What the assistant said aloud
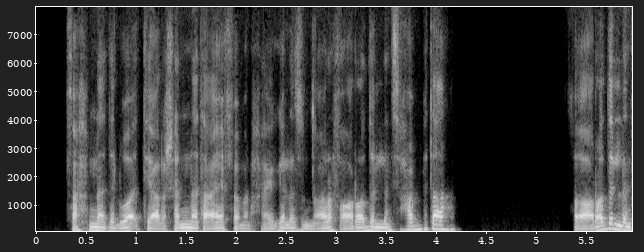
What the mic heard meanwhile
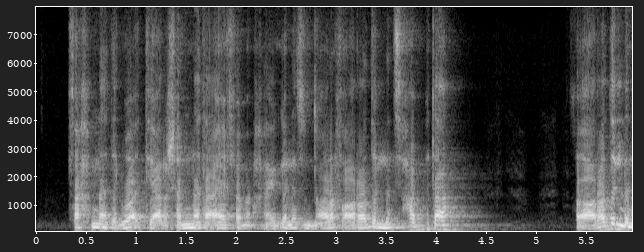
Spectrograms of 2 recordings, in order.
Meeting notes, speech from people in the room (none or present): none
